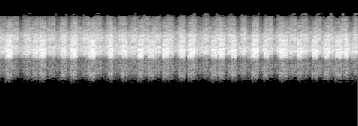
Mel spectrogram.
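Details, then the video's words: Shrill continuous cicada song from a pine forest in Greece in midsummer, a high hissing buzz pulsing several times a second with regular swells. "Cicadas singing in midsummer"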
